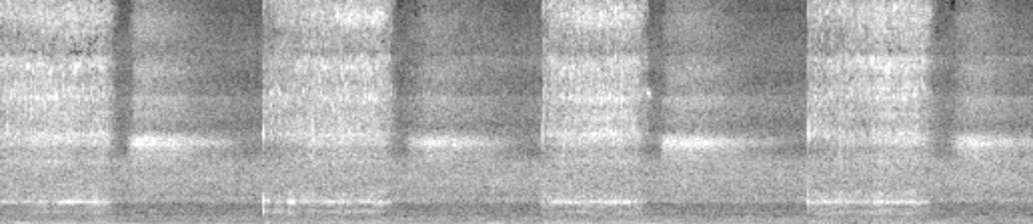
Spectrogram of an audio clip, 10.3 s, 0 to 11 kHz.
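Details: Adult snoring during sleep: steady rattling snores with whistly breaths in and out, about 12 breaths a minute, over constant room hum.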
